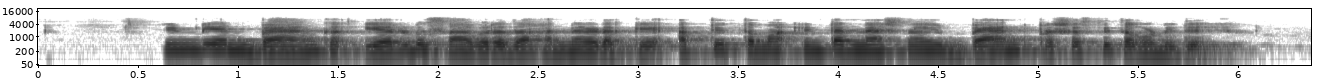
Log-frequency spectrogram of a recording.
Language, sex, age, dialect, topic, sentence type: Kannada, female, 56-60, Mysore Kannada, banking, statement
